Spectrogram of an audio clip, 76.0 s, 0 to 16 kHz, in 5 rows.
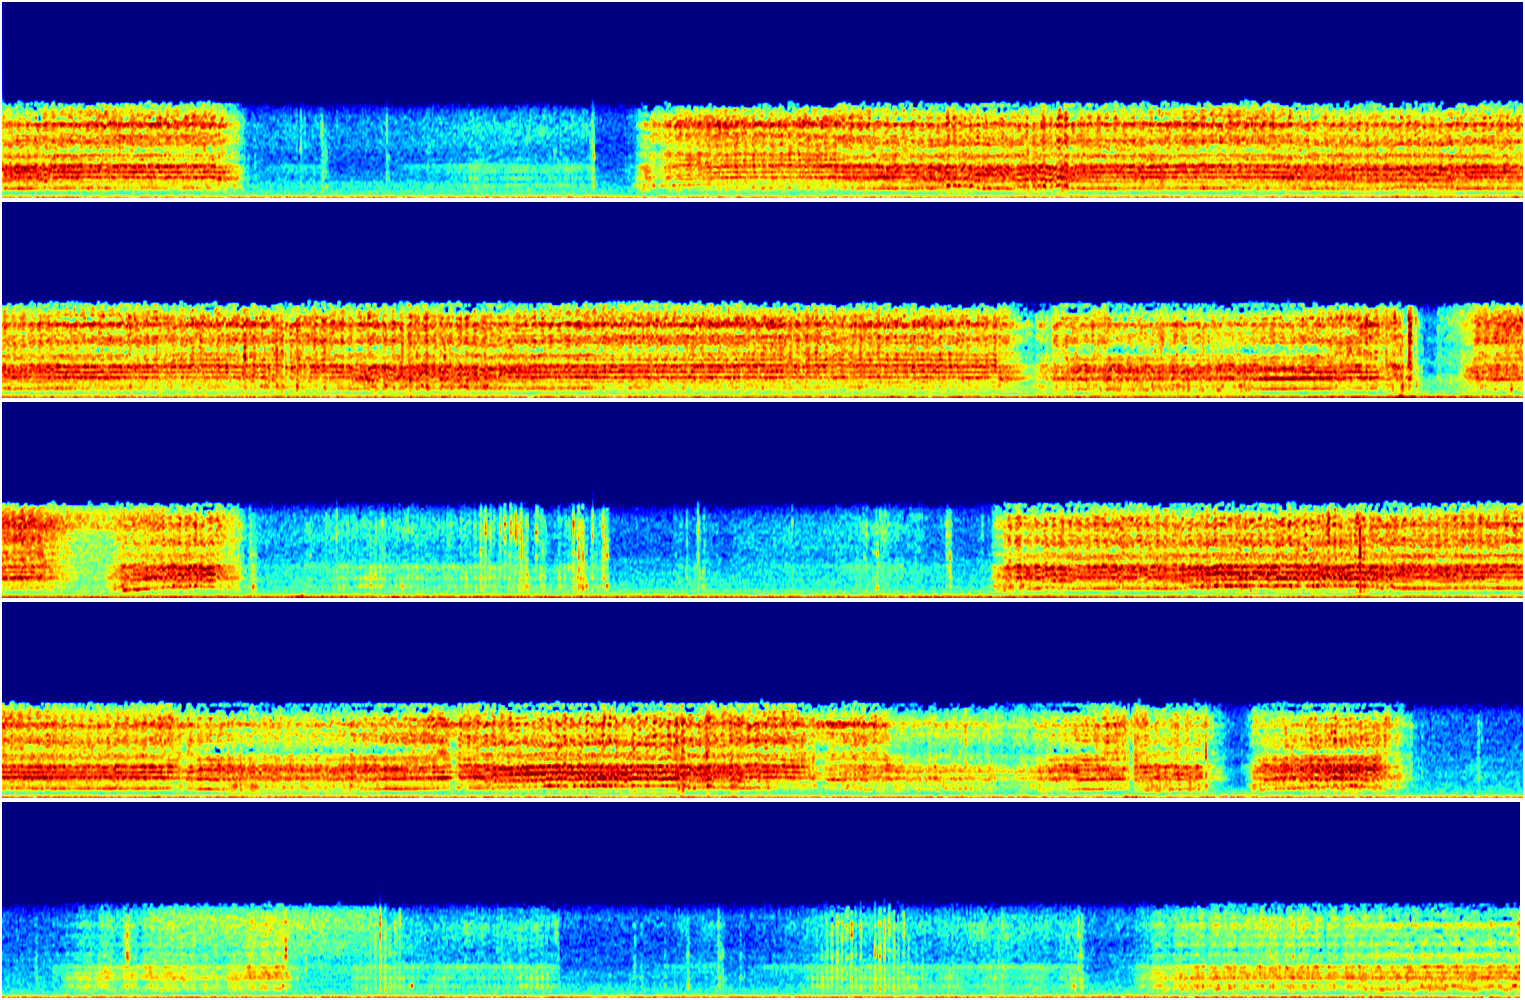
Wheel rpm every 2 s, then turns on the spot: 120, 20, 20, 80, 110, 120, 110, 110, 120, 110, 120, 120, 100, 110, 80, 60, 50, 20, 10, 10, 80, 110, 120, 120, 110, 110, 110, 80, 80, 70, 10, 30, 20, 10, 10, 20, 40, 60.
2-6 32-36 38-40 64-66 68-72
